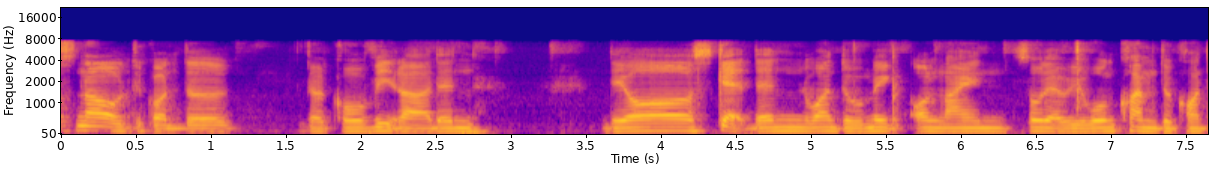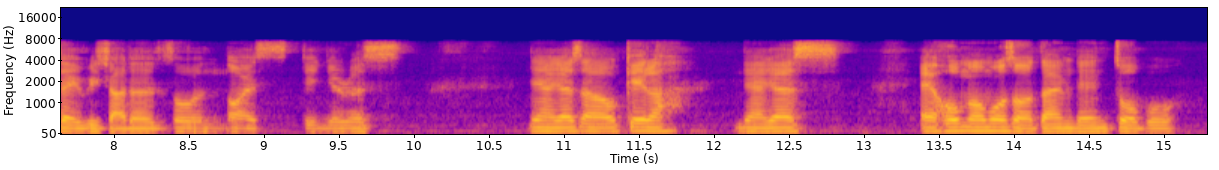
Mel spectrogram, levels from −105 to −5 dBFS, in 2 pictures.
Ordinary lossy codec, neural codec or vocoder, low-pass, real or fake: none; none; 7.2 kHz; real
